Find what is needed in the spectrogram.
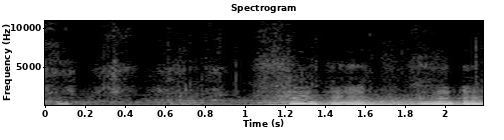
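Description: A man mumbling, starting about a second in, his voice pitched and wavering, over a quiet held music score.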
